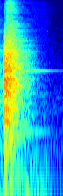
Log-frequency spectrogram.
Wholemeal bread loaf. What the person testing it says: tap the bottom. If it feels hollow, then it's done.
